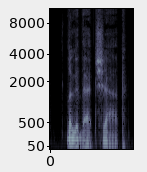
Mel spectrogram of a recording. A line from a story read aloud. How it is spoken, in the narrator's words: said Rosser in a low voice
